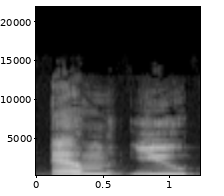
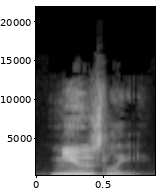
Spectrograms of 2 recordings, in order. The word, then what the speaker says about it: muesli: Okay, Jed, the pronunciation in America is usually muesli. Muesli. And that would be like according to your spelling, I think M-U-S-E-L-I. Okay? So it's basically two syllables, muesli, muesli, muesli. Now, some Americans do say muesli, muesli, with an S sound, okay?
